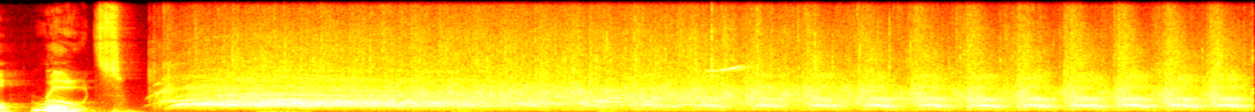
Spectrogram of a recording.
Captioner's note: crowd cheering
